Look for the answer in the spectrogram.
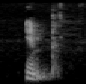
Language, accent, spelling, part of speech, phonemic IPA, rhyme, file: English, Southern England, imp, verb / noun, /ɪmp/, -ɪmp, LL-Q1860 (eng)-imp.wav
- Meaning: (verb) 1. To engraft or plant (a plant or part of one, a sapling, etc.) 2. To graft or implant (something other than a plant); to fix or set (something) in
